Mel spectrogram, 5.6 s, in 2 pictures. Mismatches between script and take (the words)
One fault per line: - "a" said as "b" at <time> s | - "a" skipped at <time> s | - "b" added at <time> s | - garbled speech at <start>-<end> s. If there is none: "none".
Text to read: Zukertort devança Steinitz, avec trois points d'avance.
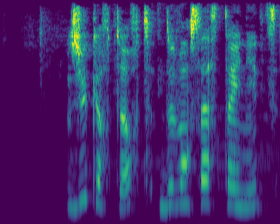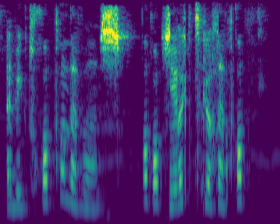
- garbled speech at 4.2-5.3 s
